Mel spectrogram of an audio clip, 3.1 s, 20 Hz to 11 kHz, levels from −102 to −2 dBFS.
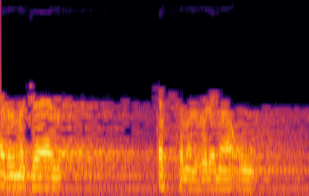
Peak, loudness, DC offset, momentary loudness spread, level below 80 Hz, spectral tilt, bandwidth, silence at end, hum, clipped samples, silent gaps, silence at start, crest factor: -2 dBFS; -18 LUFS; under 0.1%; 17 LU; -46 dBFS; -12.5 dB/octave; 2.9 kHz; 0 s; none; under 0.1%; none; 0 s; 16 dB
